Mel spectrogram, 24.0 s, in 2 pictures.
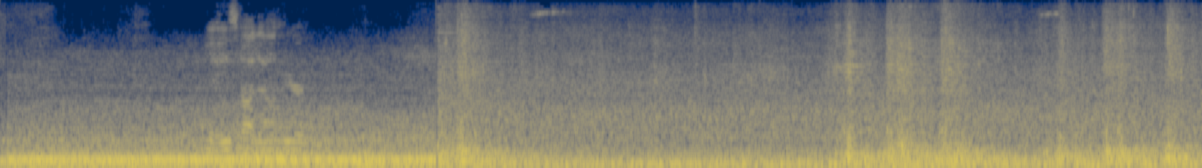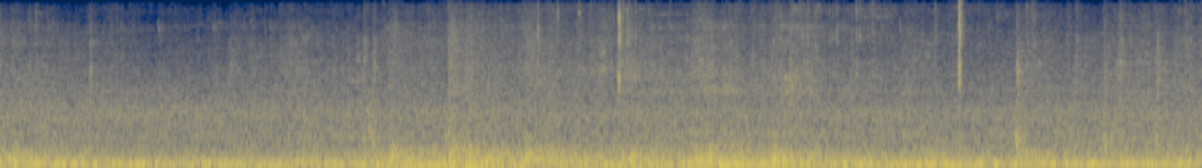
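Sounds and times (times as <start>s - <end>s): train wheels rumbling on rails: 0.0s - 24.0s
sharp clicks and clanks: 15.5s - 24.0s.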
